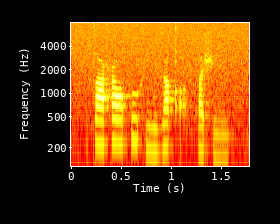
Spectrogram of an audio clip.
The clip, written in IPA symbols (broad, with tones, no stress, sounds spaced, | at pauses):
tˤ ɪː˦ ħ ɔ˥ x u˥ x iː˨ z ʊ˥ qʼ ɔ̰˩ sˤ ɪ˦ ʃ i˩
